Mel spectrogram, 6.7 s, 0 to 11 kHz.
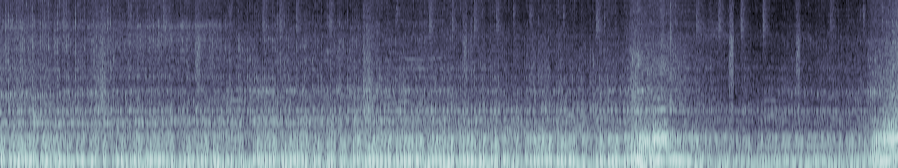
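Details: Kawasaki ZXR 750 four-cylinder revving: a rattly clatter under the note rises with the revs, a knocking engine suspected to be from a damaged bearing.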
